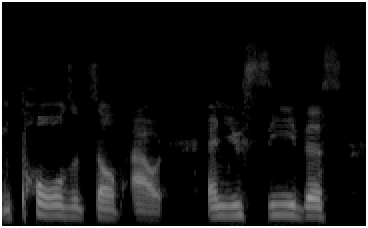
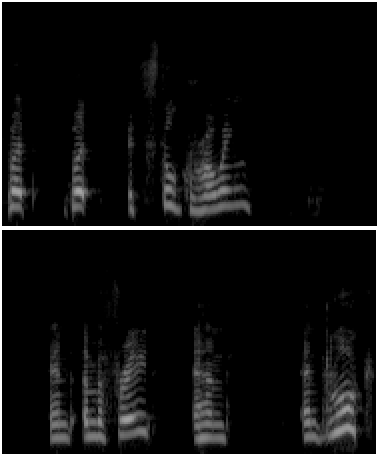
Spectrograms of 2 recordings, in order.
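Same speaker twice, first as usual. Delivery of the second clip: high, stammering, fearful voice; halting alarm, pitched well up; Blackberry, afraid; 10 semitones higher than usual. Acted. Blackberry warns that it is still growing, afraid.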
